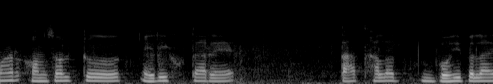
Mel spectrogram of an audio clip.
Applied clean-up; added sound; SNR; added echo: none; none; none; none.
